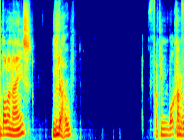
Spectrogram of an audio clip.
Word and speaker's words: bolognese: Did you just pronounce the G in bolognese?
